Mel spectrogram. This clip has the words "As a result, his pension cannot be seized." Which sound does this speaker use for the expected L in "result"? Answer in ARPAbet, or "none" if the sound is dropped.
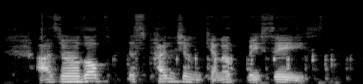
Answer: L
